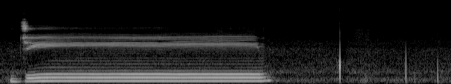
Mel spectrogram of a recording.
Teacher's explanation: جیم، اور اس کا مخرج یہ کہاں سے ادا ہوگا؟ زبان کے درمیان اور تالو، اوپر کے تالو جو ہے اس کے درمیان کے ساتھ ملا کے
